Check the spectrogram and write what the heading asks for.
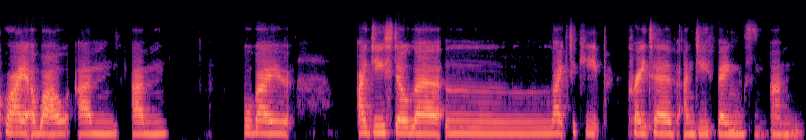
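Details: Self-reported stutter in a female attendee who attended weekend acting schools; slow speech with long pauses; stuttering.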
